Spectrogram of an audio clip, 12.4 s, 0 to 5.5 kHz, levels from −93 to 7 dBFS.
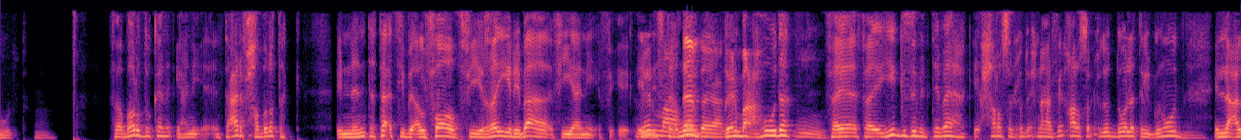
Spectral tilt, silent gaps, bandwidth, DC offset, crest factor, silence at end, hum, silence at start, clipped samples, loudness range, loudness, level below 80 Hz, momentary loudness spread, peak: -8 dB/octave; 0.60-0.71 s, 1.03-1.08 s; 5.2 kHz; under 0.1%; 16 dB; 0 s; none; 0 s; under 0.1%; 5 LU; -17 LUFS; -48 dBFS; 11 LU; 0 dBFS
